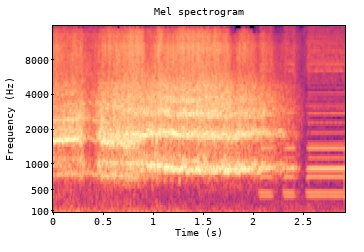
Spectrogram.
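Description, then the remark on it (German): A postwoman's bright yellow car rushes down a hill to a farm and skids to a stop in front of a mailbox, its tires letting out a loud, sustained high-pitched squeal that wavers for about two seconds before cutting off into a brief, steady tonal hum. “Mit ihrem knallgelben Auto rauscht sie den Hügel zum Bauernhof unserer beiden Freunde herunter und kommt mit quietschenden Reifen vor ihrem Briefkasten zum Stehen.”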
